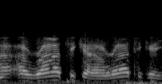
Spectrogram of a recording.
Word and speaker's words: Aratika: Now, just confirming the film, Aratika, Rise Up, is that the pronunciation? – Aratika, yeah, so it means rise up.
